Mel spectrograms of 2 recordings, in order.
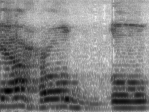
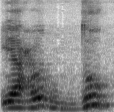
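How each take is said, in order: First: The middle consonant sounds heavy, between 'd' and 'l'. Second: The middle consonant sounds like a plain 'd'. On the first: The speaker calls it right. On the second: The speaker calls it wrong.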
